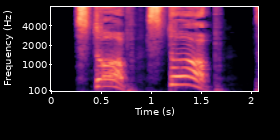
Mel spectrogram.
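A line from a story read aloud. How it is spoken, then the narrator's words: Urgent shouting. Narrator (Russian): закричал Банкс механику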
